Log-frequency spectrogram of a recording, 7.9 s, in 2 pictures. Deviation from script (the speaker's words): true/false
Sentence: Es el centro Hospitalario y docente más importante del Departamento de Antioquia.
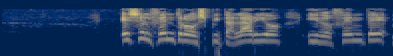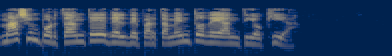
false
